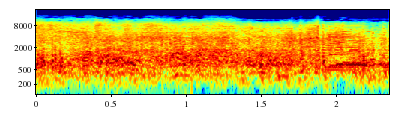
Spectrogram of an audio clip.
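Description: Loud, steady rush of crackling noise from a film sound effect: the lightning blast that Zeus uses to strip off Thor's clothes.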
